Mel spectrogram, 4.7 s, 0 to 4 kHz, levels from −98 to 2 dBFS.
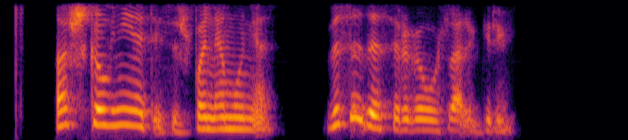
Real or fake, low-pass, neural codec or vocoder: fake; 3.6 kHz; codec, 16 kHz, 2 kbps, X-Codec, HuBERT features, trained on LibriSpeech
